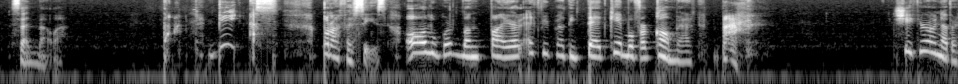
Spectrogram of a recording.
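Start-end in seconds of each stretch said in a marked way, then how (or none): 1.6-7.5 mock the prophecies in thick Russian accent. Xavier scoffing in Russian accent.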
